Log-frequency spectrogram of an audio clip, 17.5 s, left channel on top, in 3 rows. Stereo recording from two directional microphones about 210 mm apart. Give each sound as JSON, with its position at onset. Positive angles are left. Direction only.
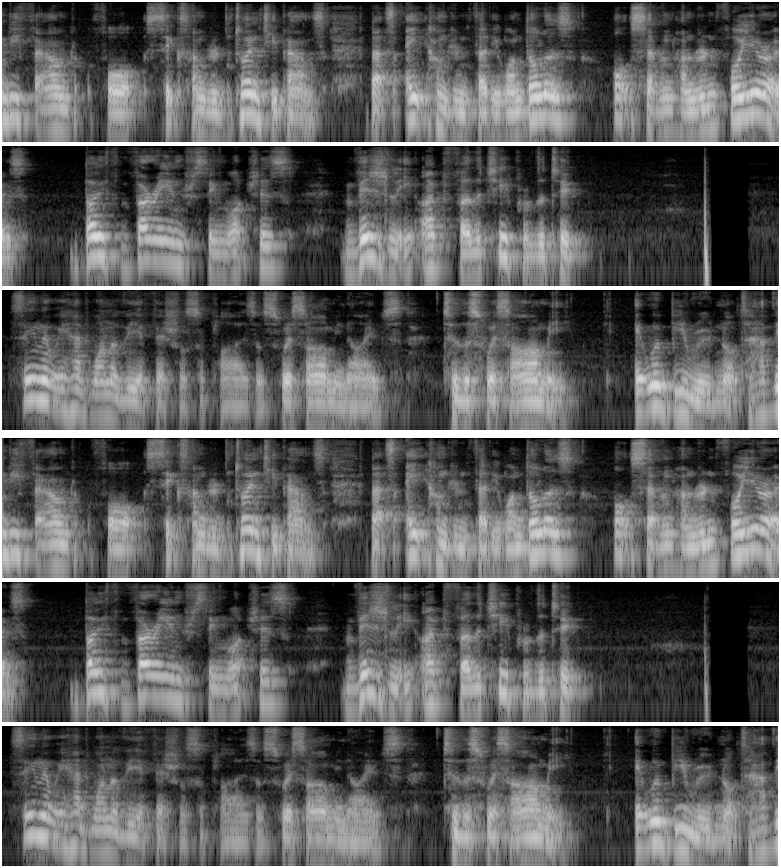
{"t": 0.0, "sound": "speech", "side_deg": 20}
{"t": 11.7, "sound": "speech", "side_deg": 10}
